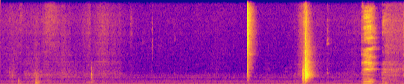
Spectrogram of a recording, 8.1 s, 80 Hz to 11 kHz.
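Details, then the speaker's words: KRK Rokit 5 Gen 2 powered monitor after capacitor and relay repair, switching on: low steady hum with a few sharp clicks and one louder pop; residual turn-on pop, cause unclear, quieter than before repair. "that one has a bit of a pop but i can't turn that off i don't know why and there's a little bit of noise from the right one"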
